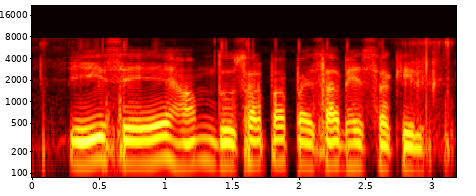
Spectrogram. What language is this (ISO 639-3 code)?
mag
